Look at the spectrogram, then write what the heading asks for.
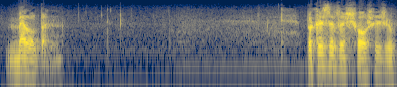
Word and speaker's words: Melbourne: I learned to that you don't pronounce Melbourne Melbourne but Melbourne.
